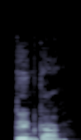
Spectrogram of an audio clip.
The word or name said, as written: dengang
